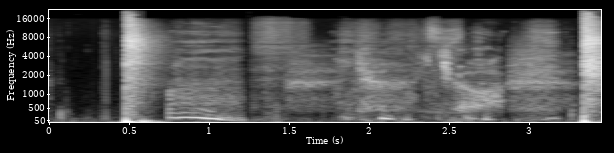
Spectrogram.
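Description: Two sharp, loud slaps on skin, one near the start and one at the end, separated by breathy gasps and vocal sounds from a person.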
